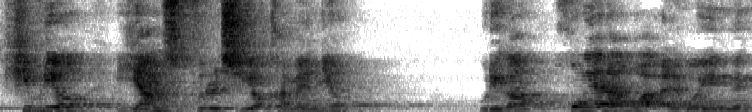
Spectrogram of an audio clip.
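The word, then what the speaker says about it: ים סוף: 우리가 먹는 수프 그 발음이랑 똑같습니다. 얌 수프.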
